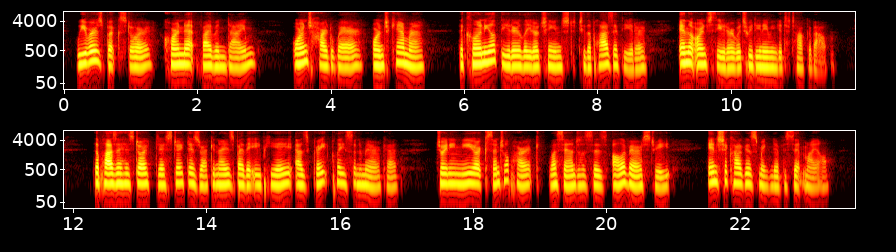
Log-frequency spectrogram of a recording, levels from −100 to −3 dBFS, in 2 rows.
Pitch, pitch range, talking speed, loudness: 175 Hz, 160-195 Hz, 145 wpm, -29 LUFS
